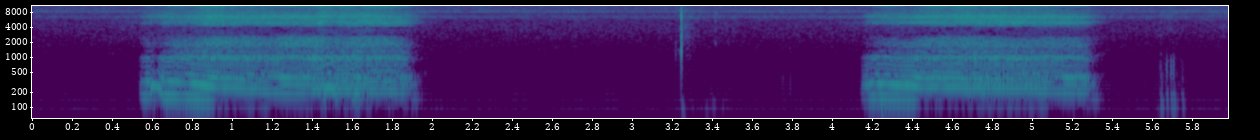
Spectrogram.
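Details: Snoring during sleep: two long, buzzing, vibrating snores on inward breaths, separated by a quiet pause.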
